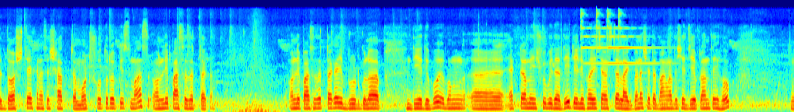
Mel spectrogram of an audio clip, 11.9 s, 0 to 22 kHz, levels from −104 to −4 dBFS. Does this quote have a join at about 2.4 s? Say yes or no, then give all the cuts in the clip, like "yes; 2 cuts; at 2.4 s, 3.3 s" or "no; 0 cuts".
no; 0 cuts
